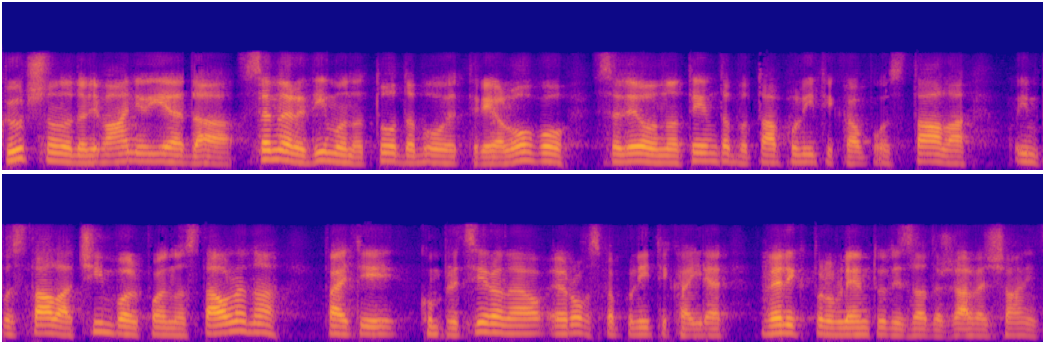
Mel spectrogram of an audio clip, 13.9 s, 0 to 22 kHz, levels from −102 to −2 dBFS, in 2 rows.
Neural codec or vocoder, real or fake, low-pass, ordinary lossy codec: codec, 16 kHz, about 1 kbps, DyCAST, with the encoder's durations; fake; 7.2 kHz; AAC, 32 kbps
